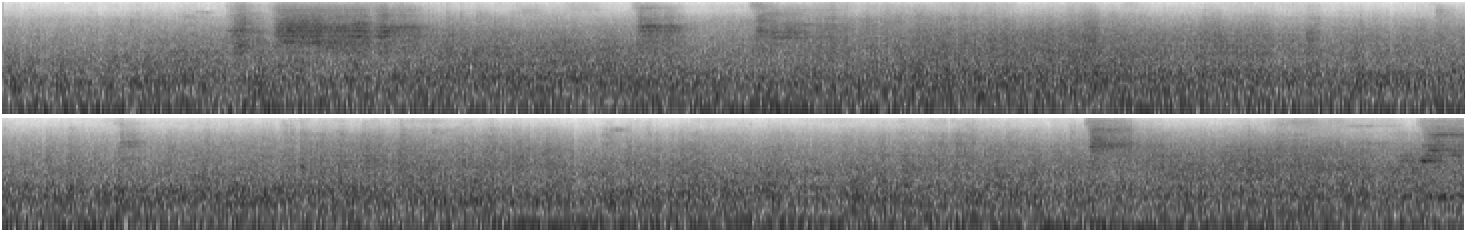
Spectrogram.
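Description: Freight train cars rolling past: a steady loud rumble of steel wheels on rail, with short high-pitched wheel squeals about three seconds in, around seven seconds and near the end.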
